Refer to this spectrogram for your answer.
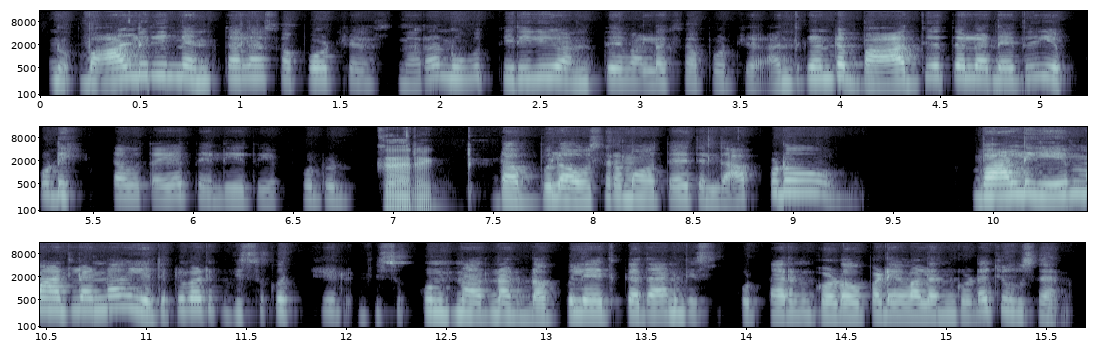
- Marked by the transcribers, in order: in English: "సపోర్ట్"; in English: "సపోర్ట్"; other background noise; in English: "హిట్"; in English: "కరెక్ట్"
- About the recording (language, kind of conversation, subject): Telugu, podcast, ప్రేమలో ప్రమాదం తీసుకోవడాన్ని మీరు ఎలా భావిస్తారు?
